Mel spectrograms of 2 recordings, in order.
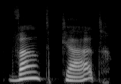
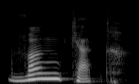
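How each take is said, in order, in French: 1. Le t de vingt se prononce. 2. Le t de vingt est muet. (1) "première prononciation avec le petit T" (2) "avec le petit N"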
